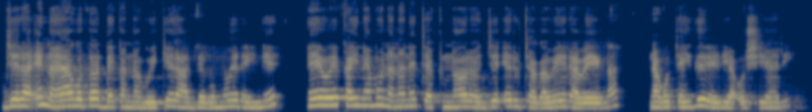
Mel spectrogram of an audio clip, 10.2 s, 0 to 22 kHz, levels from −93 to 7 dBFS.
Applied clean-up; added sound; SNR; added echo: neural mask model Resemble Enhance denoiser.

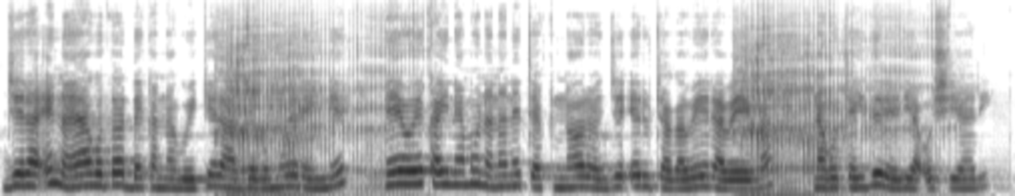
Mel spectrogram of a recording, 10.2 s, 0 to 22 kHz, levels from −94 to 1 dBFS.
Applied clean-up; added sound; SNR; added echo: none; Burping, eructation; 11 dB; none.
